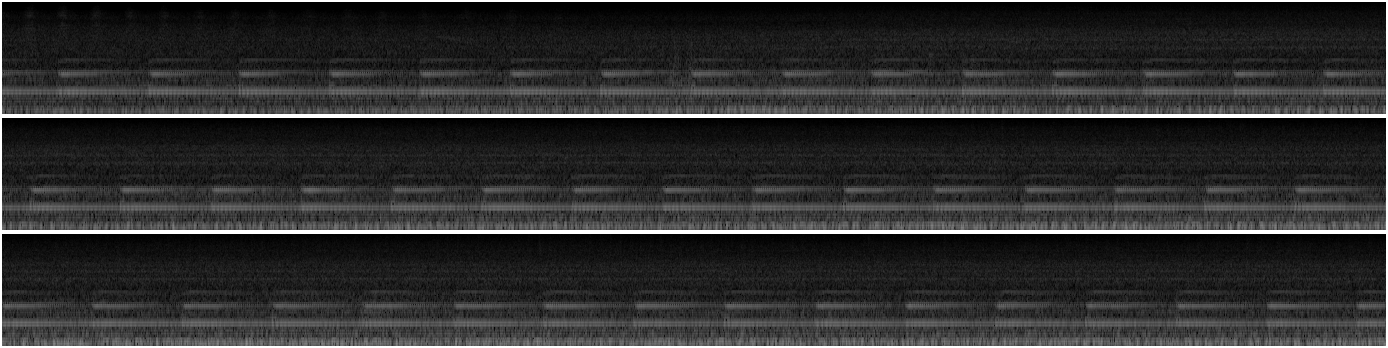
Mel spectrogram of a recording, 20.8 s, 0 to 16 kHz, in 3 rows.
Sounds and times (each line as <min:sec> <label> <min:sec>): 0:00.0 Railroad Crossing 0:20.7
0:00.0 The train runs through 0:20.7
